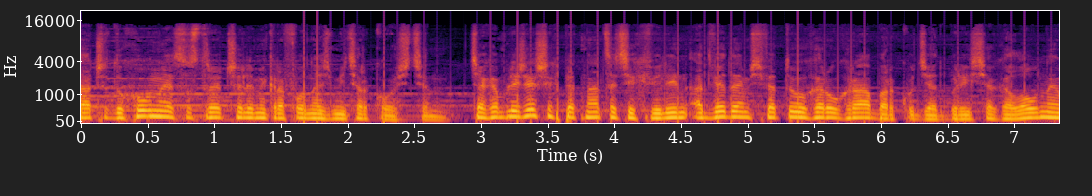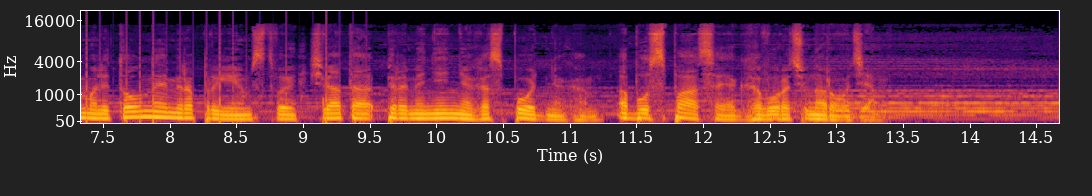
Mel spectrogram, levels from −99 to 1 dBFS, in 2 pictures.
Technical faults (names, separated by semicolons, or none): periodic USB or driver dropouts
